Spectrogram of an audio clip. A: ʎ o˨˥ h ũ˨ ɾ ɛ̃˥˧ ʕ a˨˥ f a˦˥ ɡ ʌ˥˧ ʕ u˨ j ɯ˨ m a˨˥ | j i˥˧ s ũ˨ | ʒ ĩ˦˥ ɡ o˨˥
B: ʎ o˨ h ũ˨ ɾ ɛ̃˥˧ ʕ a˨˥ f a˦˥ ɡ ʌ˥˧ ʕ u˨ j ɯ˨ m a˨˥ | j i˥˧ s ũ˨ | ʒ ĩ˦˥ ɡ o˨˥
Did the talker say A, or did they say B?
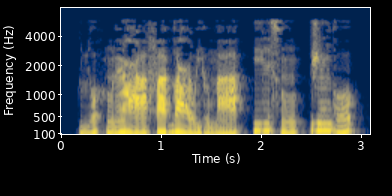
A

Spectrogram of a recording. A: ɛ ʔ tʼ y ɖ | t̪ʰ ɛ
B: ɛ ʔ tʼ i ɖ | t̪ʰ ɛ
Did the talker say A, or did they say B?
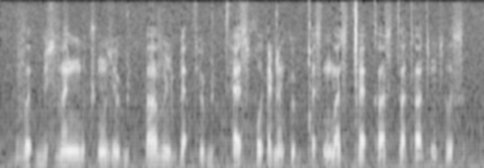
A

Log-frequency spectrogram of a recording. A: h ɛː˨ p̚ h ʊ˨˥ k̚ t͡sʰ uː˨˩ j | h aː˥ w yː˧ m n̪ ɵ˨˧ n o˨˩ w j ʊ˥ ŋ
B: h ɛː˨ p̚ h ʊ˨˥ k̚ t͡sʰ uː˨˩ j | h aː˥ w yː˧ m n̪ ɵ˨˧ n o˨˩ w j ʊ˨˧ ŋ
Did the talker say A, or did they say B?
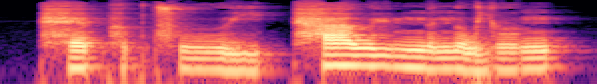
B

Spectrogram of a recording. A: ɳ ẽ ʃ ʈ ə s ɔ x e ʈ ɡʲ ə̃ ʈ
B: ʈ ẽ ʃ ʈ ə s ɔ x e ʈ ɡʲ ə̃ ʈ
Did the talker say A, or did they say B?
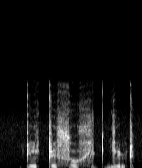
B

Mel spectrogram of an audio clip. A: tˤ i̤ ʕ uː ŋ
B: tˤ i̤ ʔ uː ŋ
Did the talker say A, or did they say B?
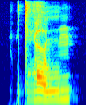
A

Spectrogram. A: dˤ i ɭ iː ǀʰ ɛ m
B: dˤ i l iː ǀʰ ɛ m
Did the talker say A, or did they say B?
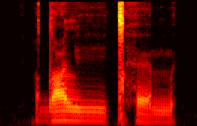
B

